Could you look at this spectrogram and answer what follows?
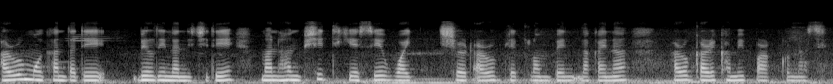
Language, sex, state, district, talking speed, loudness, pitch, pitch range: Nagamese, female, Nagaland, Dimapur, 160 wpm, -15 LUFS, 190 Hz, 180-195 Hz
